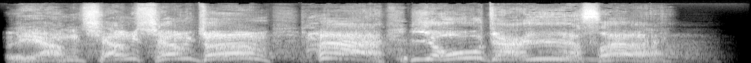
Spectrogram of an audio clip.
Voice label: Male Dragon START; zh

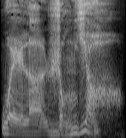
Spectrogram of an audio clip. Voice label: Male Troll Thinking, zh

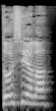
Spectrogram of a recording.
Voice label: Thanks, zh

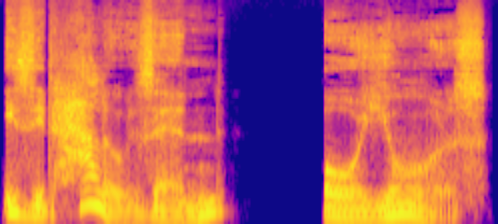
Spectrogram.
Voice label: Male Blood Elf HAPPY HALLOWEEN

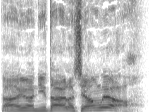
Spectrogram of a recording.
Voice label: Male Human Mirror Start; zh

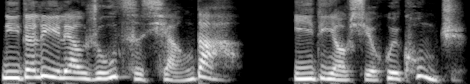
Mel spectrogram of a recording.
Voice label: Female Human Well Played, zh

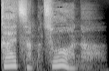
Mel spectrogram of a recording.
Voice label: Female Human Thinking, zh

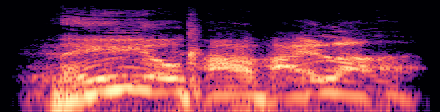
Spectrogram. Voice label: Male Lich; zh

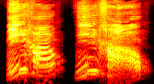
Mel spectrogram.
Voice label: Male Mech ERROR NEED MANA

